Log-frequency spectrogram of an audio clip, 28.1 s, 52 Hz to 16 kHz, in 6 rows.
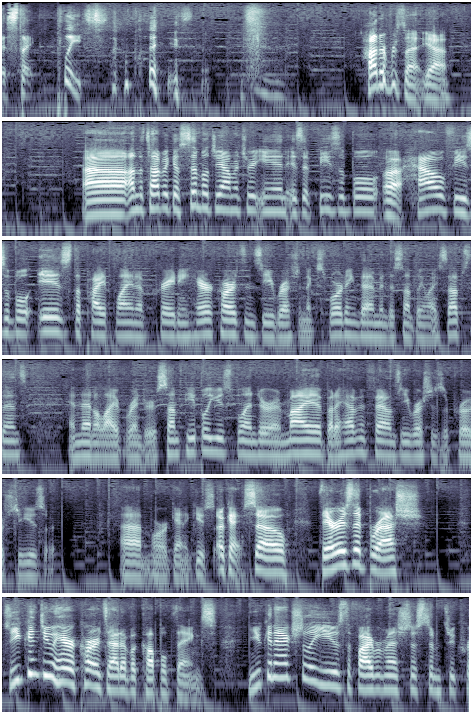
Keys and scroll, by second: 21.0 ,, 22.6 ,.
